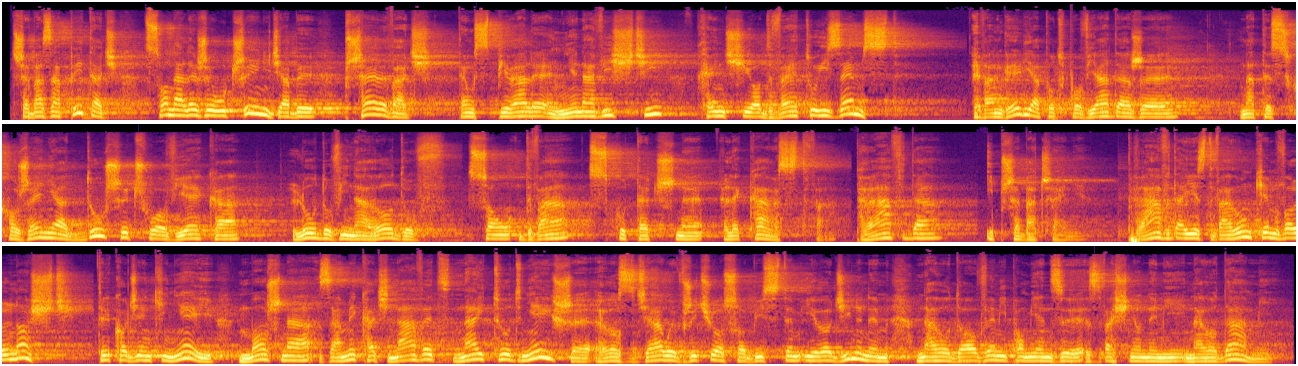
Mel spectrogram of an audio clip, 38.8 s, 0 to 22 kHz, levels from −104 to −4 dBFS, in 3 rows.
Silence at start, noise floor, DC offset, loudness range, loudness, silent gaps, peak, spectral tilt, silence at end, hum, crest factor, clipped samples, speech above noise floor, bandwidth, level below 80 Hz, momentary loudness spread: 0.1 s; -37 dBFS; under 0.1%; 3 LU; -11 LUFS; none; 0 dBFS; -4.5 dB/octave; 0.1 s; none; 10 dB; under 0.1%; 27 dB; 18 kHz; -36 dBFS; 7 LU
